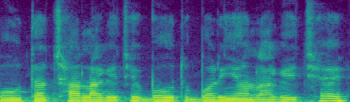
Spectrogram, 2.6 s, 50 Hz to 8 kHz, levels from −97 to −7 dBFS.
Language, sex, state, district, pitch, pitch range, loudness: Maithili, male, Bihar, Supaul, 140 Hz, 140-145 Hz, -17 LUFS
